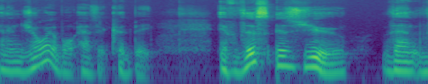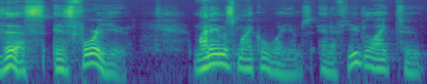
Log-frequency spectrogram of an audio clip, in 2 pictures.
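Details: Adult male speaker; Fluent adult speech.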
